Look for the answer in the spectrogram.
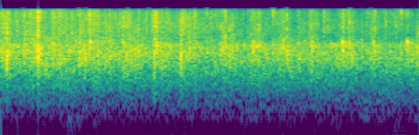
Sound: applause

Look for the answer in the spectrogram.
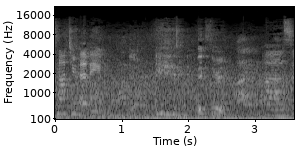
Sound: laughing

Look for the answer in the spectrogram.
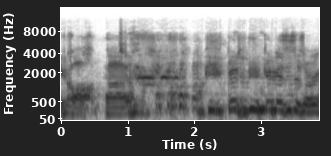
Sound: laughs

